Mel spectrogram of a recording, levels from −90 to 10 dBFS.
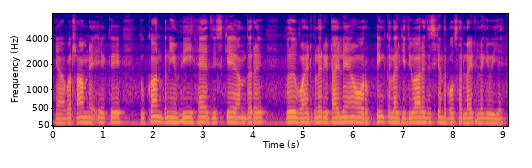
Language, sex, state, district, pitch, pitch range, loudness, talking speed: Hindi, male, Rajasthan, Bikaner, 130 Hz, 120-130 Hz, -18 LUFS, 190 wpm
